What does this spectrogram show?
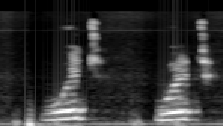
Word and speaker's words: would: o u l d the spelling is complicated but the pronunciation is quite simple would notice would okay so repeat after me would would good good and the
